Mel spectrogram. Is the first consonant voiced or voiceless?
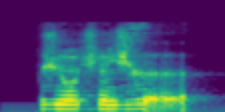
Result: voiced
